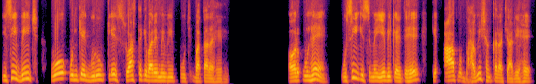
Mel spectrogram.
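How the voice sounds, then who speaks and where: A man's voice: mid-range voice, a little slow, muffled recording. A man presenting political commentary to viewers in an emphatic, rhetorical way.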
